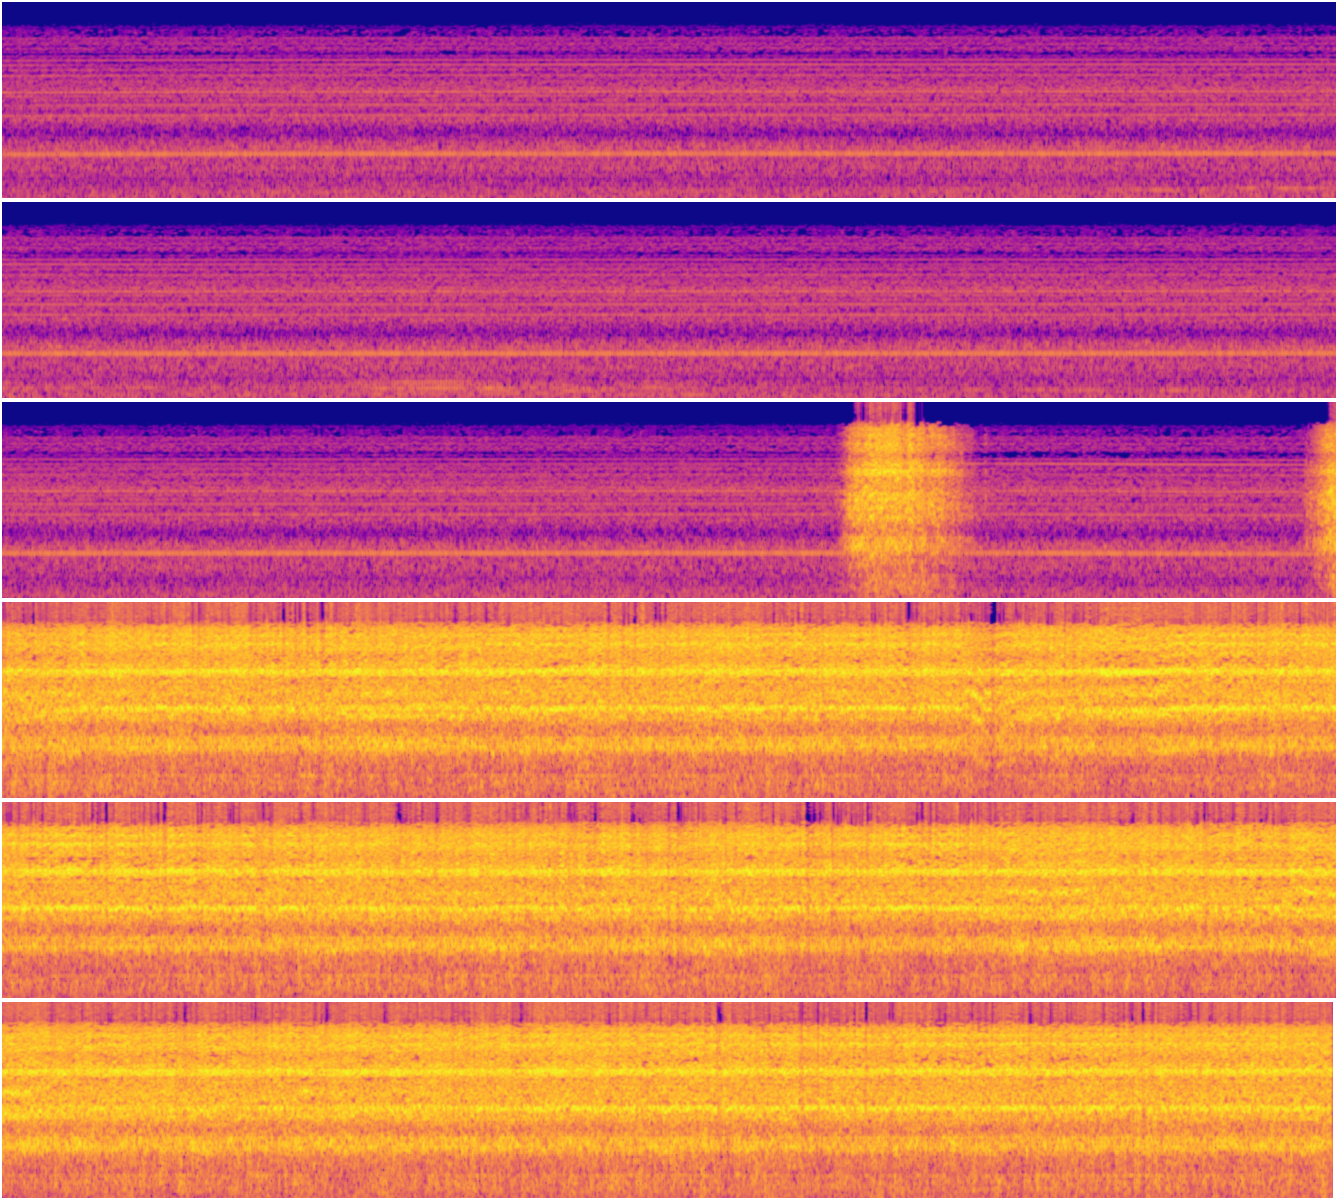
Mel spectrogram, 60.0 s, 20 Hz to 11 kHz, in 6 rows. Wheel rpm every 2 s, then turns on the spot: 0, 0, 0, 0, 0, 0, 0, 0, 0, 0, 0, 0, 0, 40, 0, 180, 230, 230, 210, 210, 230, 240, 230, 230, 230, 230, 230, 230, 240, 230.
none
